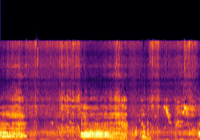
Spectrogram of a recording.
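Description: A lion gives harsh, rasping roars in two strong bursts separated by a brief lull.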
